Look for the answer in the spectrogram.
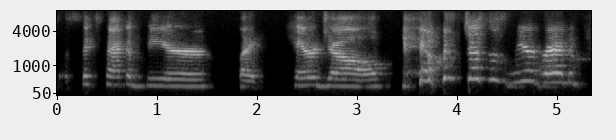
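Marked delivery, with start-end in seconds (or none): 3.5-5.2 laughing. Real, not acted. Laughing at odd items.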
